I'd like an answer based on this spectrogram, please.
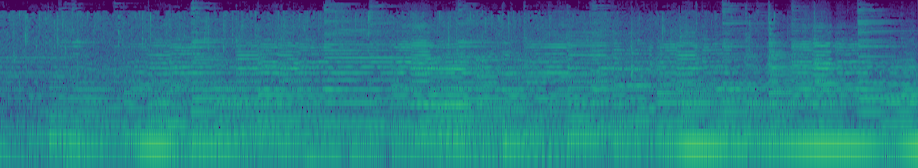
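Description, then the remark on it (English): Heavy rain pours steadily and without pause onto a dirt road, turning it to mud, a dense hiss that fills the whole stretch, with sustained musical tones running underneath it. No one speaks. “I looked back to see Kenneth Banya ducking into his concrete apartment out of the rain.”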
